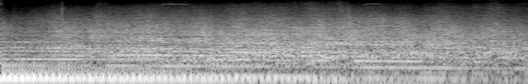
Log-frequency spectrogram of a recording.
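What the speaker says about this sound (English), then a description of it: "there's a helicopter." A low, steady rotor-and-engine drone fills the air, loud at first and slowly fading as the aircraft moves away, with no voices.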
